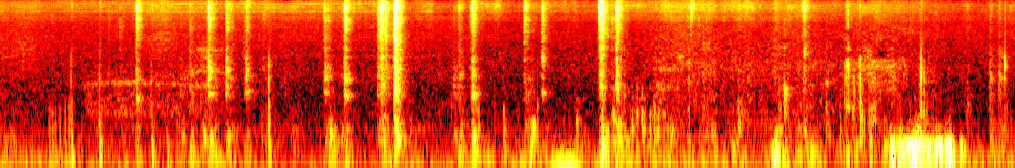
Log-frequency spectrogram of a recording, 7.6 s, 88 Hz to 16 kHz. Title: Stomach growling for 2017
